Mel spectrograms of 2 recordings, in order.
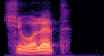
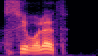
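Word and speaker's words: Shibolet: Si él respondía no, entonces le decían, ahora pues di Chibolet. Y él decía Sibolet, Entonces no podía pronunciarlo correctamente.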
